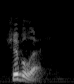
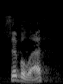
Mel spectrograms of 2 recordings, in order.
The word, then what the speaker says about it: Shibboleth: And if they said no, they would say to him, "Say now, Shibboleth." And he said, "Sibboleth," for he could not pronounce it correctly.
